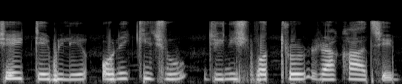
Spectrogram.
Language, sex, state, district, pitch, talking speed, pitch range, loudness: Bengali, female, West Bengal, Cooch Behar, 240 Hz, 105 wpm, 230-245 Hz, -15 LUFS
